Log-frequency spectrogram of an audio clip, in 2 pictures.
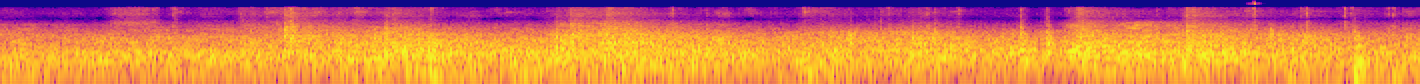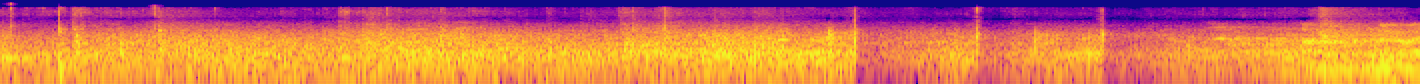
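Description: Table-football game in play: sharp clacks and knocks of the ball and rod-mounted figures over a steady din of voices in a large hall. Near the end the background drops away, leaving a few isolated clicks.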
